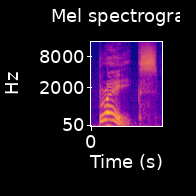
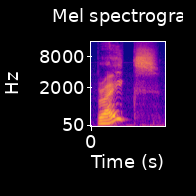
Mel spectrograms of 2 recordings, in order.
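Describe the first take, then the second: First: The pitch goes up, then falls. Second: The pitch starts low, then rises. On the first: "the tone falls before we finish the word brakes" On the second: "we start low and then rise before we finish the word brakes"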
